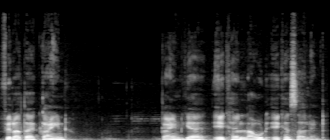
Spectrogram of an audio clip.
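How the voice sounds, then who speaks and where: A young man teaching from study notes in a casual lecture style, explaining at a conversational pace and slowing down to read English lines. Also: medium pitch.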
